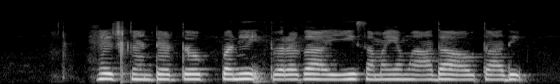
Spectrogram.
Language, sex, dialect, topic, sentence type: Telugu, female, Southern, agriculture, statement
